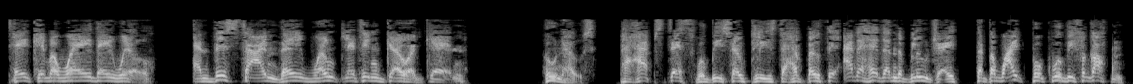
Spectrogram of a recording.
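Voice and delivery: high feverish cackling crone; feverish witch. A narrator's reading. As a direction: rush it, getting wilder. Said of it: "She was talking feverishly, faster and faster".

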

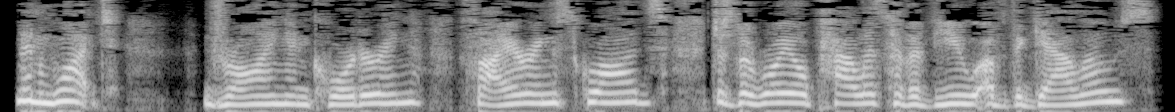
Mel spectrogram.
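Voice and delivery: loud, high volley of questions; heated challenge. A narrator's reading. Woman listing executions at her accuser, heated challenge.

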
